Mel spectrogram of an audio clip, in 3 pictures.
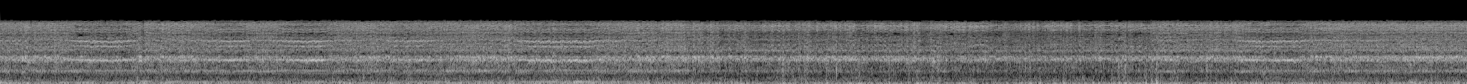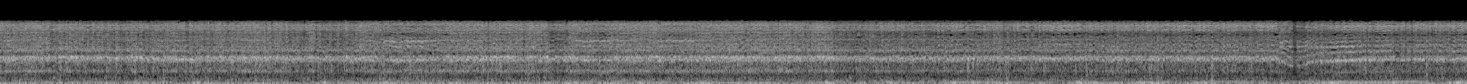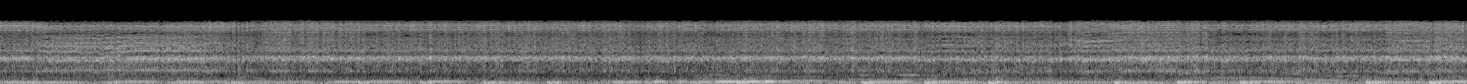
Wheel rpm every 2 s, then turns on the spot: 160, 160, 160, 170, 170, 160, 160, 170, 170, 170, 160, 170, 170, 160, 160, 170, 170, 170, 170, 160, 170, 170.
none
